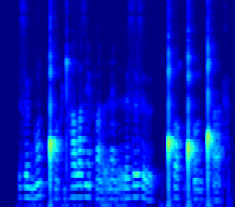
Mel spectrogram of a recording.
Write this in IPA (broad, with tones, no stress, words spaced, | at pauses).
zɯ˨ɳɡõ˦ ǃʰɔ̃˨x ɖʱa˦lˠɛ˦z ẽ˨fã˨rɛ̃˨ rɯ˨˦zɯ˦zɯ˨ | ǃʰɔ˨ǃʼõ˨ ǃʼã˨x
